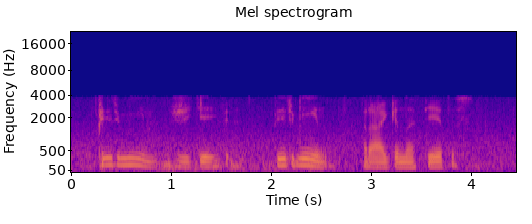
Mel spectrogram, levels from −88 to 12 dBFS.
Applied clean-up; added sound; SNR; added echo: none; Rain + Thunder; 14 dB; none.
